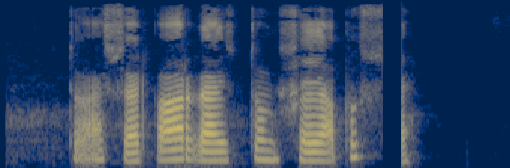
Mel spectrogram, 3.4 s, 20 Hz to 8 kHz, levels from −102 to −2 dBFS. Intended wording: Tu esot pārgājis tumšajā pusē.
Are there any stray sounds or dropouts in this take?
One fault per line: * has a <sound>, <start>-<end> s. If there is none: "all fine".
* has a dropout, 2.5-2.7 s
